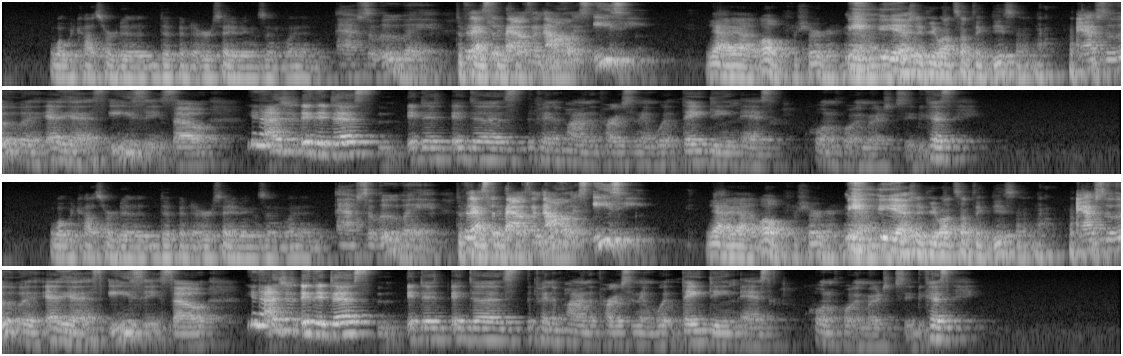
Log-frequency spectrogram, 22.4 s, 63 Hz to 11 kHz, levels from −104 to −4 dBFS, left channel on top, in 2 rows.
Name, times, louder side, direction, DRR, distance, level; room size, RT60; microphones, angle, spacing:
voice 1, 0.5-3.2 3.9-4.2 4.5-5.6 7.0-10.5 10.9-11.0, equal, 5° left, 4 dB, 0.3 m, -34 dB
voice 2, 3.3-4.3 4.6-6.4 8.4-9.1 10.7-18.9 19.3-21.0, right 4 dB, 75° right, 1 dB, 0.8 m, -32 dB
4.7 x 3.1 x 2.3 m, 0.64 s
head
